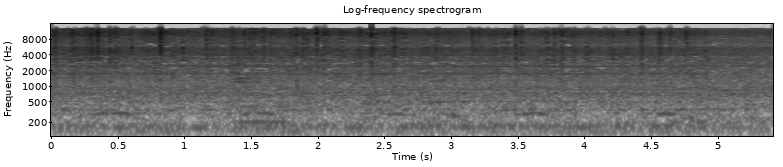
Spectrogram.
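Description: Rava dosa batter frying in oil on a non-stick pan: a steady sizzling hiss with scattered tiny crackles.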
